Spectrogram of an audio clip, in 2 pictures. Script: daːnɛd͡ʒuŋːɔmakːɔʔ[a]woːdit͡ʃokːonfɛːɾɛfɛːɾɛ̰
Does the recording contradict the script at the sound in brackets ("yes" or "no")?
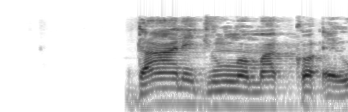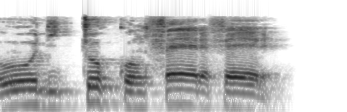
yes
